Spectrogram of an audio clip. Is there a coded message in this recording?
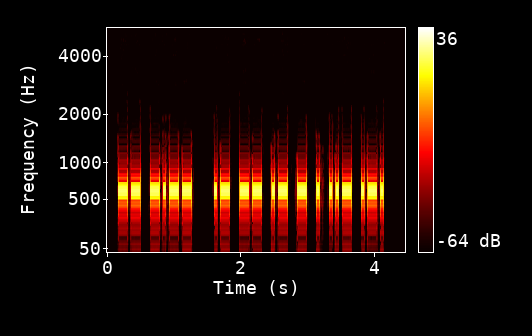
Yes: Morse code from 0.2 to 4.1 s, heard as a keyed tone, about 25 wpm, 600 Hz. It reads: MY AMATEUR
